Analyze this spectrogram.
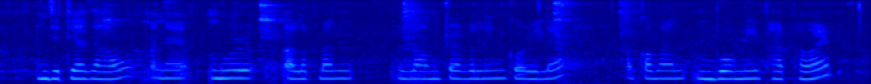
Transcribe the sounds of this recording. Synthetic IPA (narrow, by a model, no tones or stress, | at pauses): zetijazaʊ̃mʔa̰nɛmʊɹɔ̰lɔpman | lɔŋtɹɛbʱɛliŋkoɹilɛ | ɔkɔmanbomibʱabpʰːawaɹ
